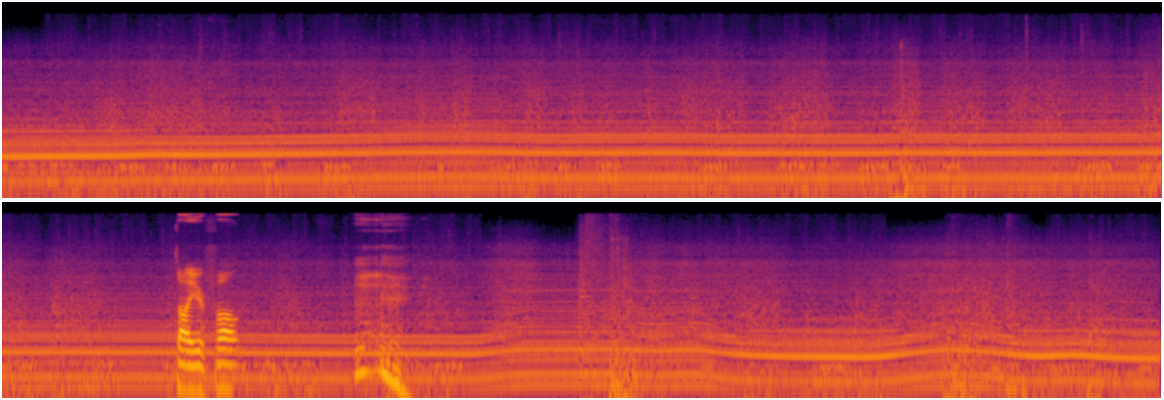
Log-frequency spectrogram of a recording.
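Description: A car engine drones steadily, its pitch shifting as it drives.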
